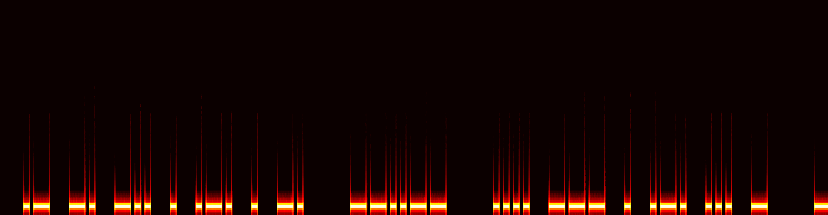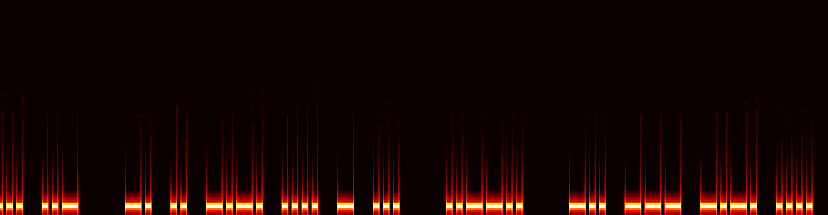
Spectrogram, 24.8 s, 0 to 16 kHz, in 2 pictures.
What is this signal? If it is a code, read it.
Morse code, heard as a keyed tone, about 16 wpm, spaced as for 13 wpm, 700 Hz. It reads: ANDEREN, HOERST DU NICHTS? DOCH
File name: Morsekurs / Witze / Witz 12. Juni 2018, 70 F80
